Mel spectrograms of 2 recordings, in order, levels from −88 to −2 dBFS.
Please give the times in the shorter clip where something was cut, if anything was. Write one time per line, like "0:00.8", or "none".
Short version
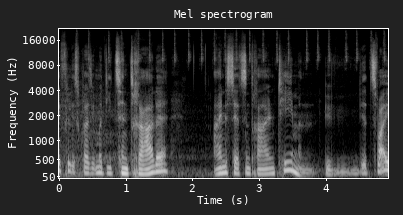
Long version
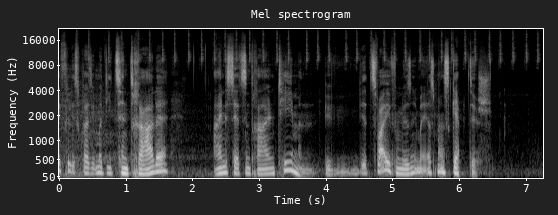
none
